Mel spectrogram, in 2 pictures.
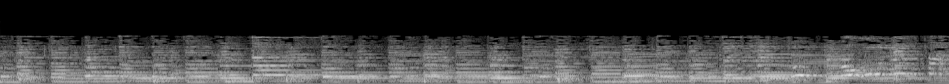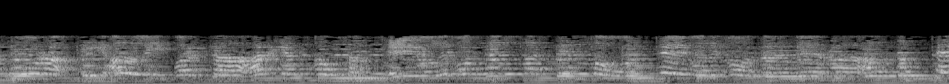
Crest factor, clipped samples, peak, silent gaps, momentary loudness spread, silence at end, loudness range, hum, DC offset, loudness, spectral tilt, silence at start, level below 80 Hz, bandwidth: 16 dB; under 0.1%; -4 dBFS; none; 6 LU; 0 s; 3 LU; none; 1%; -19 LUFS; -11 dB/octave; 0 s; -48 dBFS; 4 kHz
